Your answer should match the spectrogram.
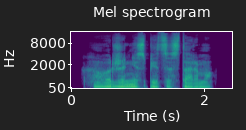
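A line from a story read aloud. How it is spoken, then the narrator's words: Quiet mutter to self. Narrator (Russian): очень тихо себе под нос произнес князь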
